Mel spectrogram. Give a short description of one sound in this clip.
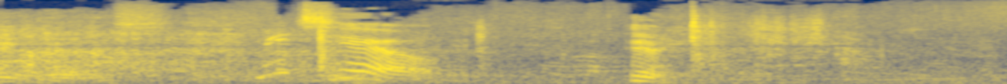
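A woman speaks briefly and close by.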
